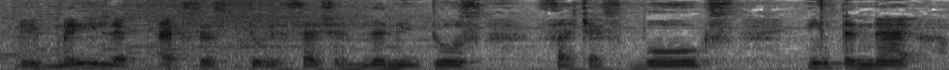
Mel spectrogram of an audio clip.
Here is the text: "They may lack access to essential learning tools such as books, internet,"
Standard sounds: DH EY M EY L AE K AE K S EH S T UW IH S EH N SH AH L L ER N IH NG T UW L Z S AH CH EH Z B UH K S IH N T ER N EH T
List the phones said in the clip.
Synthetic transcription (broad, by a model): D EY M EY L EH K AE K S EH S T UW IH S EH SH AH N L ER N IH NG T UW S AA CH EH S B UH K S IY N T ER N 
